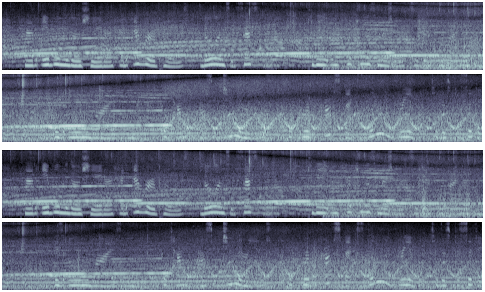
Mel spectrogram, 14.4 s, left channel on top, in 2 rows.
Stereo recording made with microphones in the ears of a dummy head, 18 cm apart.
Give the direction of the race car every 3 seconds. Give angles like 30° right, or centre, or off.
40° left, 30° left, centre, 20° right, 40° right.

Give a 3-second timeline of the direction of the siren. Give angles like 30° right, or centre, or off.
60° right, 30° right, 20° left, 70° left, 80° left.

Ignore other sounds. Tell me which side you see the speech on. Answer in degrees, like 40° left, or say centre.
20° right.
